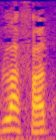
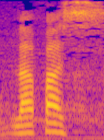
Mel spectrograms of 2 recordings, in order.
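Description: First: The word ends in an emphatic dh sound. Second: The word ends in a plain z sound. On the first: The speaker calls it right. "Kalau za atau vo, ketika kita ngucap lafad, masih tetap lafad" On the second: The speaker calls it wrong. "Kalau lafaz jadinya za, zai. Zayun, lafaz"

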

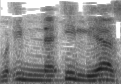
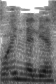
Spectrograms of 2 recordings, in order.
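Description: First: The glottal stop before Ilyas is pronounced. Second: The glottal stop before Ilyas is dropped. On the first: This is the other reciters' reading. "بإثبات الهمزة في الحالتين" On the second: This is one reciter's reading. "بحذف الهمزة في الدرج"

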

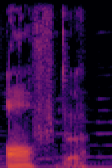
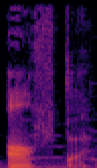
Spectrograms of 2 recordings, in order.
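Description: First: It is said with a British English accent. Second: It is said with a British English accent.

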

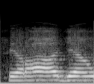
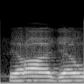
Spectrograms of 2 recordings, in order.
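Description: The two takes are said the same way.

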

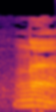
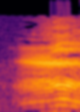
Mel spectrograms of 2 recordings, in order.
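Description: First: It begins with a nasal ng from the tongue. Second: It comes purely from the throat, no nasal. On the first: The speaker calls it wrong. "Lidah bagian belakang ikut nempel ke langit-langit" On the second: The speaker calls it right. "ain bukan huruf lidah namun murni dari tenggorokan"

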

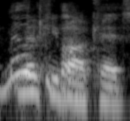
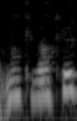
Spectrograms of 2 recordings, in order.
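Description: First: The phrase is shouted loudly. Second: The phrase is said softly and casually. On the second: "I didn't say it like, oh"

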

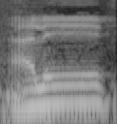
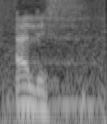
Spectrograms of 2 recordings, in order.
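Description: First: The vowels in the word are drawn out long. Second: The vowels in the word are kept short. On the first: The speaker calls it wrong. "sebagian masih memanjangkan. Alif, ya jangan" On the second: The speaker calls it right. "Pendek saja"

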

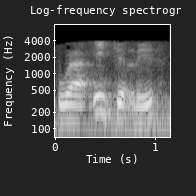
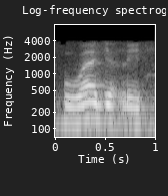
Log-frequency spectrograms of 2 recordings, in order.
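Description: First: The vowel starting ijlis is pronounced separately. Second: The vowel is dropped and the words run together. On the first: The speaker calls it wrong. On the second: The speaker calls it right.

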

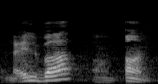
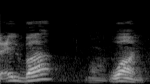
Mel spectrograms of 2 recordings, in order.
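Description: First: A glottal stop comes before the ending. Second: A w sound comes before the ending. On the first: "ويجوز بالهمز" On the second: "يجوز بالواو، تقول"

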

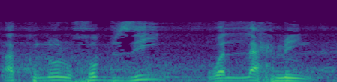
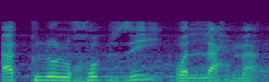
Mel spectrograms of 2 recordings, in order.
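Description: First: The last word ends with an 'i' vowel. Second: The last word ends with an 'a' vowel. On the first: The noun is joined to the form, as genitive. "رعيت اللفظ" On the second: The noun is joined to the meaning, as an object. "إذا رعيت المعنى"

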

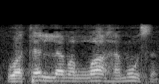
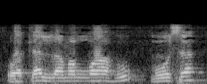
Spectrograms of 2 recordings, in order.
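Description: First: The word Allah ends with an a vowel. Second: The word Allah ends with a u vowel. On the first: Moses spoke to God. The speaker calls it wrong. "انصب لفظ الجلال" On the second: God spoke to Moses. The speaker calls it right. "مش كده الآية؟"

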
